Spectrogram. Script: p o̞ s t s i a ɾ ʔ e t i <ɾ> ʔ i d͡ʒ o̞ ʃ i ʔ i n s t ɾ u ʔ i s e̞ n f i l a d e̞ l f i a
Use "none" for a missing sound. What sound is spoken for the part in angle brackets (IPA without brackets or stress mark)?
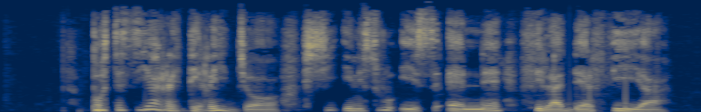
ɾ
